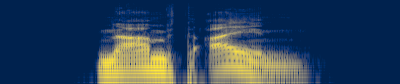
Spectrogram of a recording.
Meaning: second-person plural preterite of einnehmen
- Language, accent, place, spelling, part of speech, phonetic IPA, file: German, Germany, Berlin, nahmt ein, verb, [ˌnaːmt ˈaɪ̯n], De-nahmt ein.ogg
